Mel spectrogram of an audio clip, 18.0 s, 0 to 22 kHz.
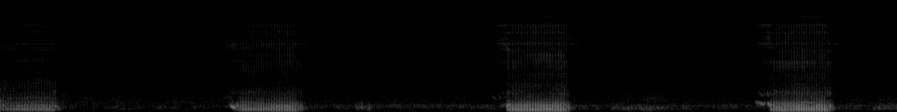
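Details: Snoring French bulldog: loud, rough snores about every five seconds, roughly 12 a minute, with quiet between.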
